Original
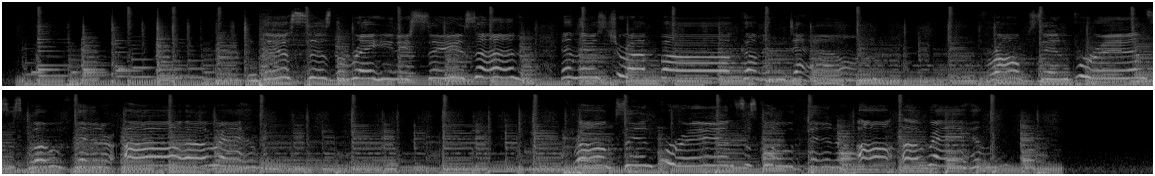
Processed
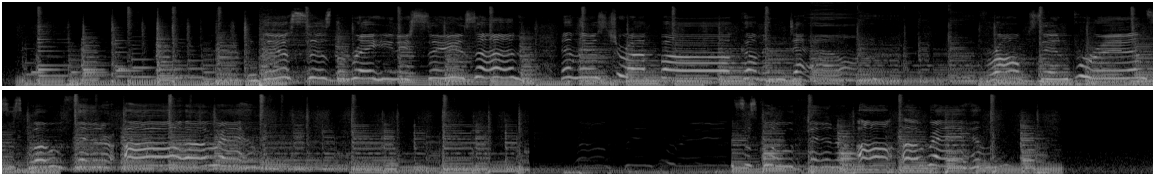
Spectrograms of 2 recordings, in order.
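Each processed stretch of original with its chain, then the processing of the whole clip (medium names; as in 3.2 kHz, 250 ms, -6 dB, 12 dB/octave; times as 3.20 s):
2.85–3.98 s: high-pass 200 Hz + band-stop 1 kHz, Q 5.2
8.02–9.77 s: high-pass 230 Hz 6 dB/octave + careless resampling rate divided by 4×, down filtered, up hold
12.09–14.99 s: high-pass 220 Hz 24 dB/octave + treble shelf 7.3 kHz +7 dB + feedback delay 206 ms, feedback 36%, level -16 dB
16.78–18.81 s: CVSD coder 64 kbps + amplifier tone stack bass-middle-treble 10-0-1 + bit-crushed delay 283 ms, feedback 35%, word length 10-bit, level -12 dB
whole clip: none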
